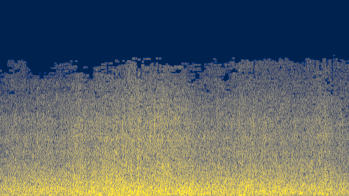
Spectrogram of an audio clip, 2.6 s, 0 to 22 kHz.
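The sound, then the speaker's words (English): Waves break on a beach on the Hawaiian island of Oahu in a steady, loud roar of surf that washes on without pause, with a faint windy hiss mixed in and no voices. “The beach was about to become home to 1,000 condos and a sprawling hotel.”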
